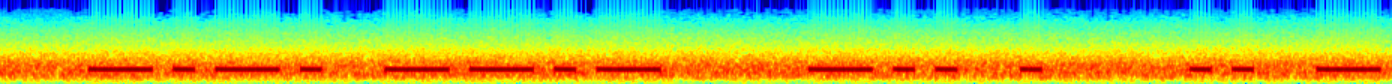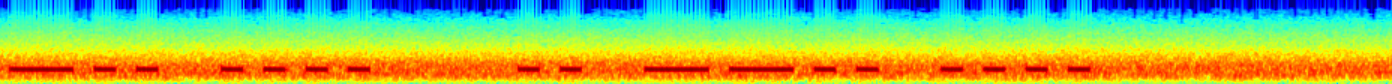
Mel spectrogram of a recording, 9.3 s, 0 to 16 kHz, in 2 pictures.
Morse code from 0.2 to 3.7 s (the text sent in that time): CQ DE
